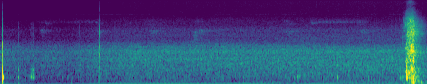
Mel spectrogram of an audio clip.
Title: sneezing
